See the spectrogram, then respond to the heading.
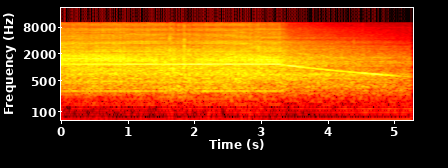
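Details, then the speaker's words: Vintage Lady Sunbeam hair dryer bought used, before cleaning, blowing warm air: steady whirring with an even high tone that slides smoothly down as it spins off; motor runs clean and healthy. "I used to like to listen to the sound of it it just sounds so cool when it starts up"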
